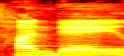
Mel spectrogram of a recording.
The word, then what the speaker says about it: Hyundai: a ad campaign where they said it's Hyundai Like Sunday.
